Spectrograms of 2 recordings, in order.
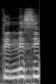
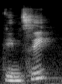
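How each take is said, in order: First: The middle 'i' vowel is fully pronounced. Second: The middle 'i' vowel is dropped. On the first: "जब तिन्निसी बोलेंगे" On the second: "तो इधर ई मात्रा skip करेंगे, बोलेंगे तिन्सी"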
